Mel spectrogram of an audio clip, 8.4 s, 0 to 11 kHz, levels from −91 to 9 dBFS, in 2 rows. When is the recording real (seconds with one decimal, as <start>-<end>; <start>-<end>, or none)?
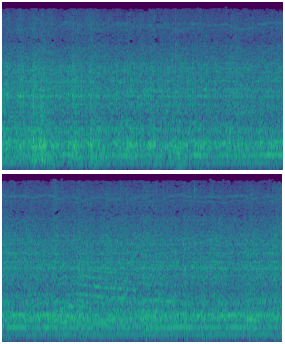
0.0-0.7; 3.1-8.4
